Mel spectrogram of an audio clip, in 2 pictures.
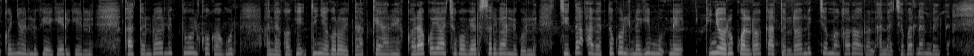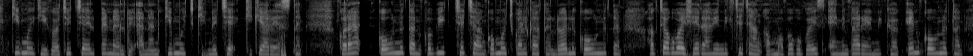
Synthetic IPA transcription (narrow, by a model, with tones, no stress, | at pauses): ko˦ɲo˦lu˦ke˨ke˦ɾke˨le˨ka˨to˨ldɔ˦li˦k̚tu˦ku˦lko˦ka˨ku˦na˨na˨kɔ˨ki˦ti˦ɲe˨ko˦ɾo˨jta˨p̚ke˦a˨ɾe˦kːo˨ɾa˦ko˦jɔ˦t͡ʃo˦ko˨ke˦rsɪ˦rka˦li˨ko˨le˨t͡ʃi˨tɔ˦ʔa˨ka˨tu˦ku˦lne˨ki˦neki˦ɲo˨ɾu˦kwɔ˨ldɔ˦ka˨to˨ldɔ˦li˦k̚t͡ʃe˦ma˨ka˦ɾɔ˦ɾo˨na˨na˨k̚t͡ʃe˨pa˦tla˦mbe˨ta˦ki˦mu˦jki˨kɔ˨t͡ʃo˦t͡ʃe˦lpe˦na˨lti˨ʔa˨na˨nki˦mu˦t͡ʃkʰi˨nde˦t͡ʃe˦ki˨ki˦a˨ɾɛ˨ste˦nkɔ˨ɾa˦ko˦u˦nu˦to˨nko˦pi˦kt͡ʃe˦t͡ʃaŋko˦mu˦t͡ʃkwa˦lka˨to˨ldɔ˦li˦kːo˦u˦nu˦to˨nɔ˦kt͡ʃɔ˦ko˦bɔ˦i˨ʃe˦ɾa˨βi˦ni˦kt͡ʃe˦t͡ʃa˨ŋa˨mːɔ˨pɔ˦ko˨bɔ˦i˦se˨ni˦mba˦ɾɛ˨ni˦kjɔke˦nko˦u˦nu˦tɔ˨n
